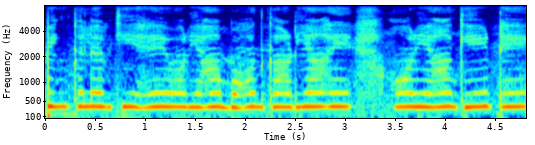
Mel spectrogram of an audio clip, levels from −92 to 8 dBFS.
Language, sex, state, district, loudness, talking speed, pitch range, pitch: Hindi, female, Odisha, Khordha, -18 LUFS, 160 wpm, 350-360 Hz, 360 Hz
